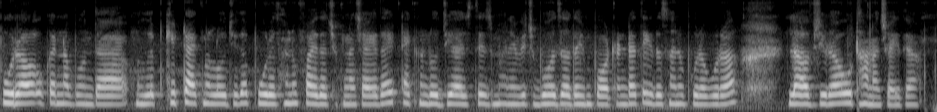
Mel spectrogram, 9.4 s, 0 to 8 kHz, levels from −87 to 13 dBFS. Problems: none marked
